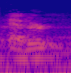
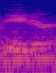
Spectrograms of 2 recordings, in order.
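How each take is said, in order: First: The name starts with an 'eh' vowel. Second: The name starts with an 'ee' vowel. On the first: "not Joe Eder" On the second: "or Eater"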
